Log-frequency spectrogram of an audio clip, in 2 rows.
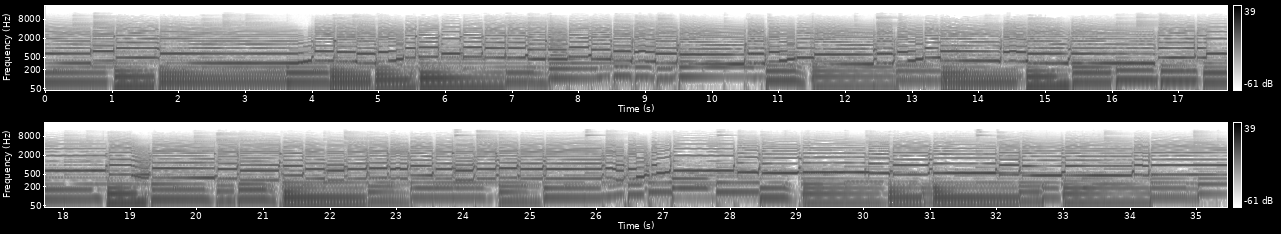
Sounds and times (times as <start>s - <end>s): Acoustic guitar: 0.0s - 35.4s.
